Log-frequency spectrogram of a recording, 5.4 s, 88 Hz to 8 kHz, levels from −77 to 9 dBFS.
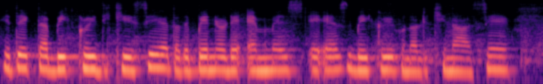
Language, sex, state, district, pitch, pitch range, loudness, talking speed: Nagamese, female, Nagaland, Dimapur, 190 Hz, 185-195 Hz, -16 LUFS, 145 wpm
